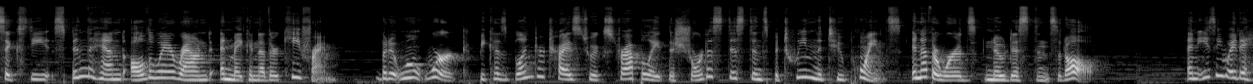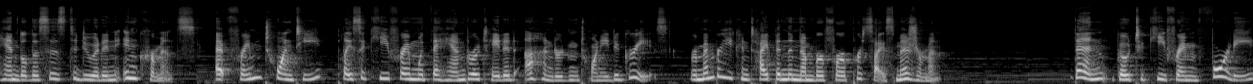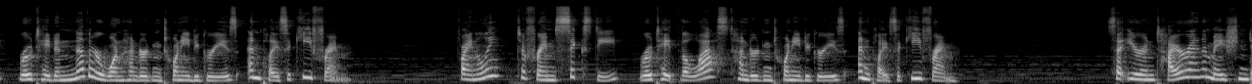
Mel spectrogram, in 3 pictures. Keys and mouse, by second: 0.9 r, 4.1-8.0 drag, 14.2-15.5 drag, 18.9 r, 22.4 click, 23.3-24.4 drag, 25.5 r, 28.7-30.0 drag, 31.0-33.2 drag, 33.2 r, 35.3 click, 36.8-37.5 drag.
